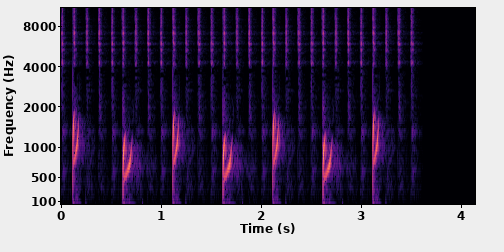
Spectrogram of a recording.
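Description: Intro sound effect of water-drop bloops, one every half second, each rising in pitch and alternating higher and lower, over a fast, high ticking like a clock. It all stops shortly before the end.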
